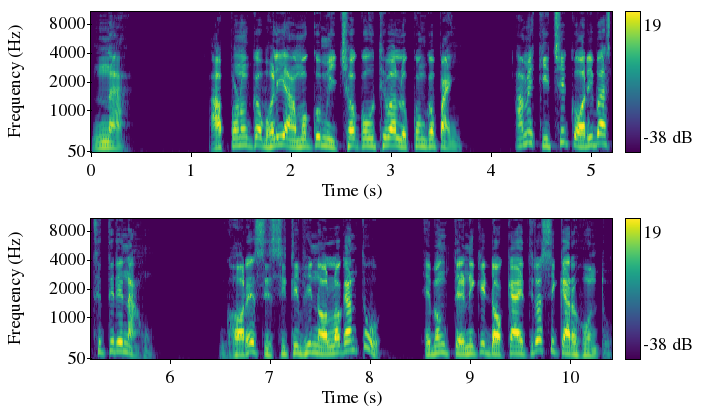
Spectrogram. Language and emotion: Odia, disgusted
